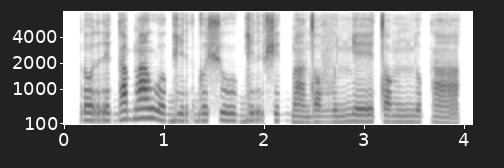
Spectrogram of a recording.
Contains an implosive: no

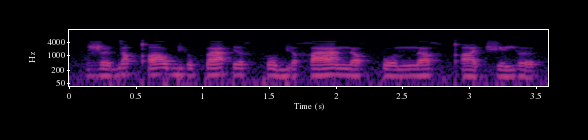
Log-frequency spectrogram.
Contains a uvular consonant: yes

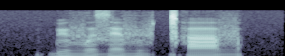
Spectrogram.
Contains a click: yes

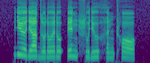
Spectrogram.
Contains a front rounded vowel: yes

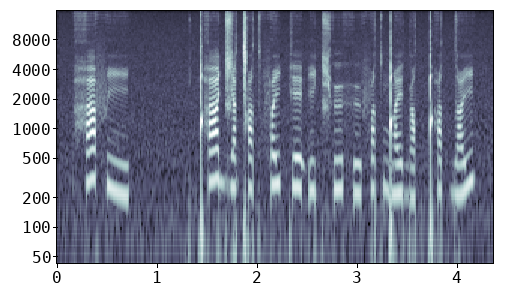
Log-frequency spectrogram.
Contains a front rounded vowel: no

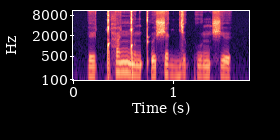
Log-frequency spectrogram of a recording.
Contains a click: yes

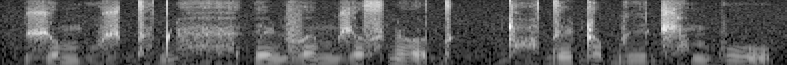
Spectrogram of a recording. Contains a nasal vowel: no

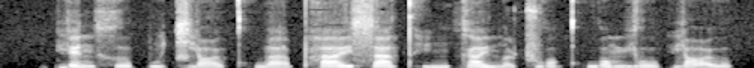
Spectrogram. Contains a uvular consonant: no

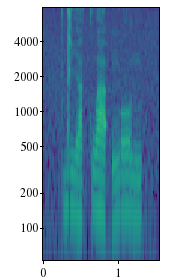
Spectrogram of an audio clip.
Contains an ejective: no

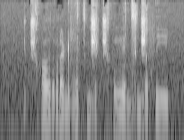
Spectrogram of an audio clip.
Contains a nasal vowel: no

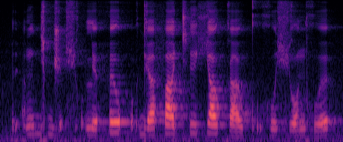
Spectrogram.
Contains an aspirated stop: yes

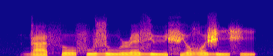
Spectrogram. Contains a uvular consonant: yes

